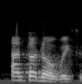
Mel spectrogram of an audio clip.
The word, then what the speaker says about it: Antonovich: Antonovich, mira, cada uno lo pronuncia como quiere. Ya me acostumbré.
